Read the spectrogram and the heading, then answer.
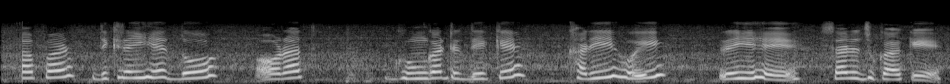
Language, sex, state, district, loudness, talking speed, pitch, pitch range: Hindi, female, Uttar Pradesh, Hamirpur, -16 LUFS, 100 wpm, 295 Hz, 270-325 Hz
